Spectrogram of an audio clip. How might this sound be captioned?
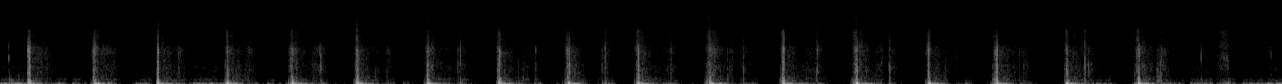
Walking Through Snow.L
Feet walking through snow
